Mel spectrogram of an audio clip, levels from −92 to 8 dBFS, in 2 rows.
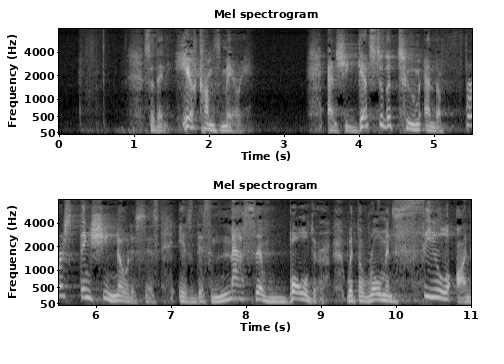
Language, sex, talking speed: English, male, 140 wpm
